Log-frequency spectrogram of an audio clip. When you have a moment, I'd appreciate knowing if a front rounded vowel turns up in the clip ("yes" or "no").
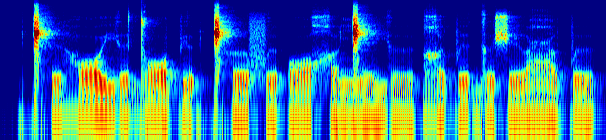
no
